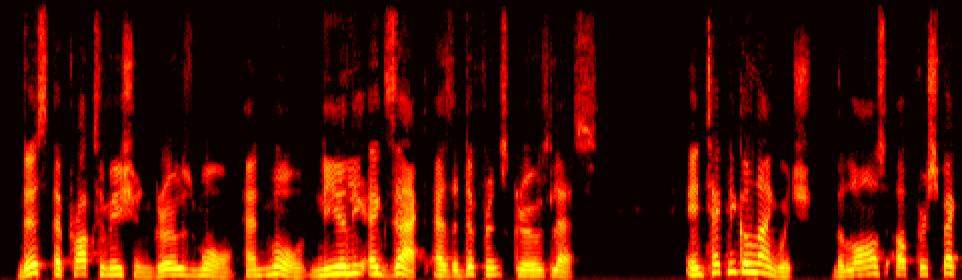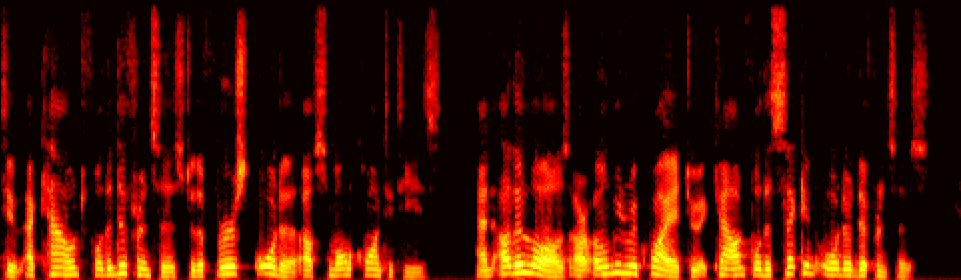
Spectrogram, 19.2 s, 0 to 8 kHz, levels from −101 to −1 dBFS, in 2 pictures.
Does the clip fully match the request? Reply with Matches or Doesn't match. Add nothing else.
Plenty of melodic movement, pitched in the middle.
Doesn't match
